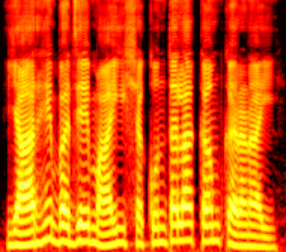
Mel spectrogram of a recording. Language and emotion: Sindhi, neutral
